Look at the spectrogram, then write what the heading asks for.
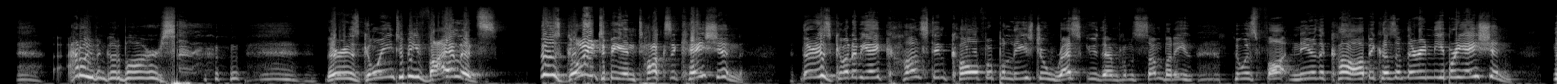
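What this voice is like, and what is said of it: Funny put-on character voice. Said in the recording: “putting a funny Mildred accent to it ... I'm just giving her a voice ... your Mildred is spot on too”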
